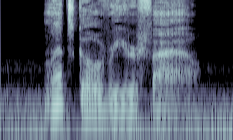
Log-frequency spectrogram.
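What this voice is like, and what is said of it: Carrying voice, mild southern accent. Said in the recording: “His voice carried. A mild southern accent sprinkled in.”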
